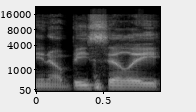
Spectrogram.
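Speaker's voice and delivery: ordinary talk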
